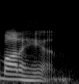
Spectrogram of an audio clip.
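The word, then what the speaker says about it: Monaghan: the whole word deal and also the g is silent okay so it's Cameron Monahan do the people pronounce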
